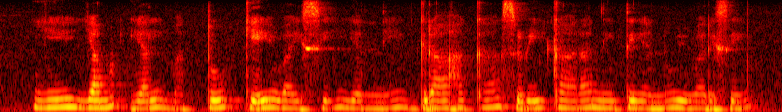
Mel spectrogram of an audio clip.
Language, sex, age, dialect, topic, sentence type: Kannada, female, 31-35, Mysore Kannada, banking, question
